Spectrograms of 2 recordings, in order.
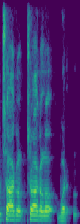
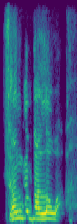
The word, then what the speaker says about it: Tagovailoa: 82, Tua Tagovailoa. Tagovailoa.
